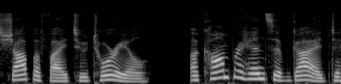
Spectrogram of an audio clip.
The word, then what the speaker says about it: Shopify: to form the word shopify. The correct pronunciation is shop fee with a slight emphasis on the first syllable. It is essential to note that the pronunciation is not shop e or shop iie but rather shopify fee.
